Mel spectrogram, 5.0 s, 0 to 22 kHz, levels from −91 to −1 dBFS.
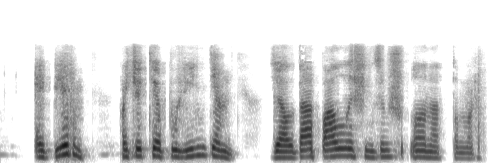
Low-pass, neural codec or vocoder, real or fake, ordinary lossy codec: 7.2 kHz; codec, 32 kHz, 1.9 kbps, SNAC; fake; AAC, 32 kbps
